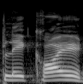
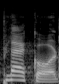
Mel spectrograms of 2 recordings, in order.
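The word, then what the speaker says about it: placode: I said optic Prechoid in the lecture of ear embryology. That is wrong pronunciation. Please pardon. The actual pronunciation is not Prechoid. It is called Prechord.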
